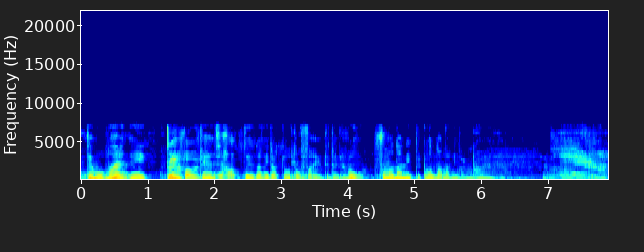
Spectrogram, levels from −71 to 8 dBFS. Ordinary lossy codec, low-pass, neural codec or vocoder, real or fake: none; 7.2 kHz; autoencoder, 22.05 kHz, a latent of 192 numbers a frame, VITS, trained on one speaker; fake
